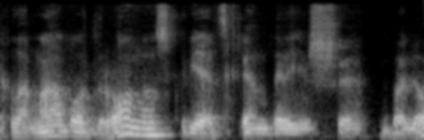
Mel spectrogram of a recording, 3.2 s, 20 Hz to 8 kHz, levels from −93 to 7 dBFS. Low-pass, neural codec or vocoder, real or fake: 7.2 kHz; codec, 44.1 kHz, 2.6 kbps, SNAC; fake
